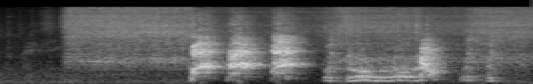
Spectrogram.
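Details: Cairn Terrier barking at a toy rat: three sharp, loud barks in quick succession, then lower, rougher barks and grumbles, over a steady background hiss.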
